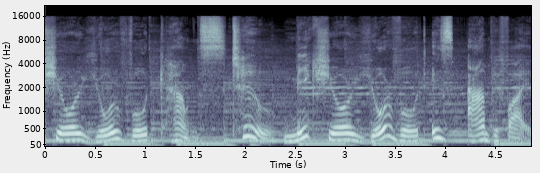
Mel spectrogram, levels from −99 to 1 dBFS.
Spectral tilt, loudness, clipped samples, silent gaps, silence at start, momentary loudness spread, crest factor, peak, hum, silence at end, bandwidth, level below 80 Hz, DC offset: -4.5 dB/octave; -17 LUFS; under 0.1%; none; 0 s; 4 LU; 14 dB; -2 dBFS; none; 0 s; 16.5 kHz; -34 dBFS; under 0.1%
